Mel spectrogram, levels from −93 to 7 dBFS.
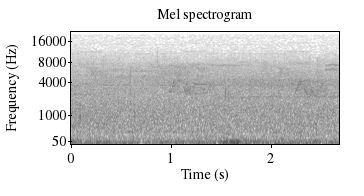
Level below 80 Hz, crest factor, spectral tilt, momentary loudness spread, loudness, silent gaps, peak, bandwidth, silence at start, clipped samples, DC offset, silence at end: -44 dBFS; 16 dB; -2 dB/octave; 2 LU; -37 LUFS; none; -22 dBFS; over 20 kHz; 0 s; under 0.1%; under 0.1%; 0 s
